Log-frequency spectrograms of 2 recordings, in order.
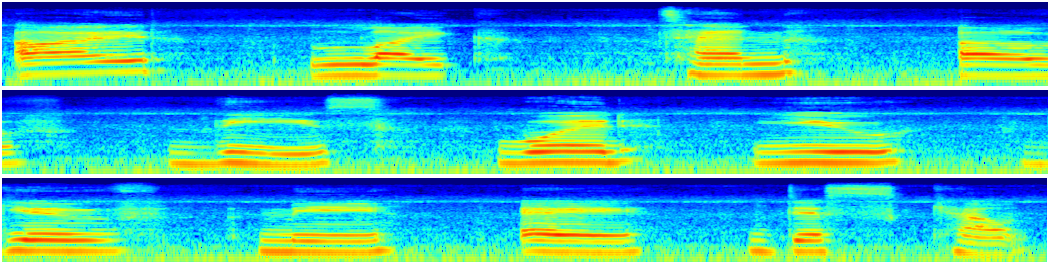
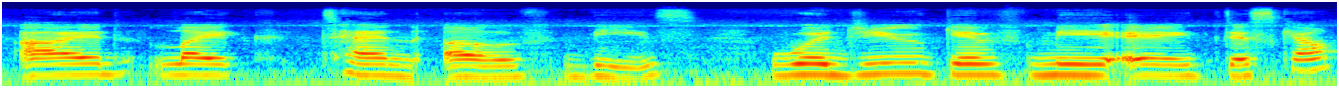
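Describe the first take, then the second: First: The sentence is spoken slowly. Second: The sentence is spoken at moderate speed. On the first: "I'll say it slowly first" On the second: "a little bit faster"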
